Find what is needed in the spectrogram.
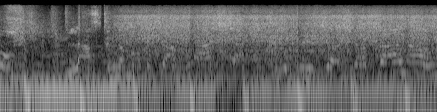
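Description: Background music, with a steady rushing hiss starting about a second in from dry salt and paprika pouring and tumbling in a rotating stainless steel drum mixer.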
